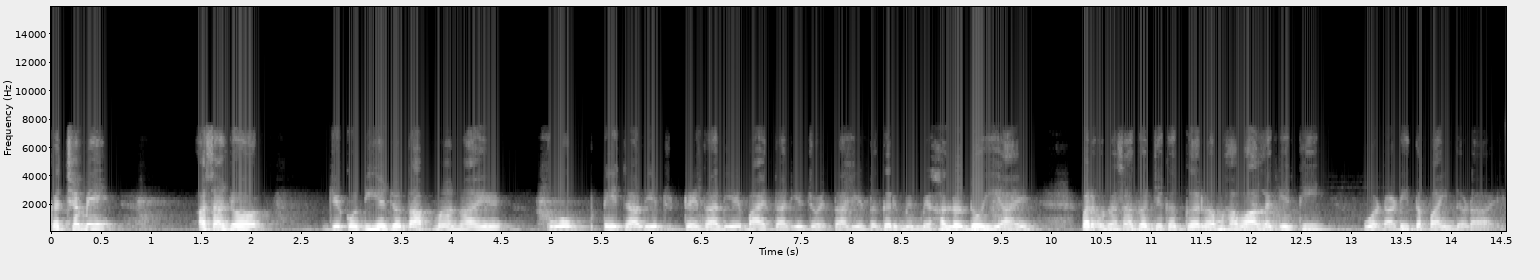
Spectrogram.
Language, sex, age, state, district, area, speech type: Sindhi, female, 60+, Gujarat, Kutch, urban, spontaneous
